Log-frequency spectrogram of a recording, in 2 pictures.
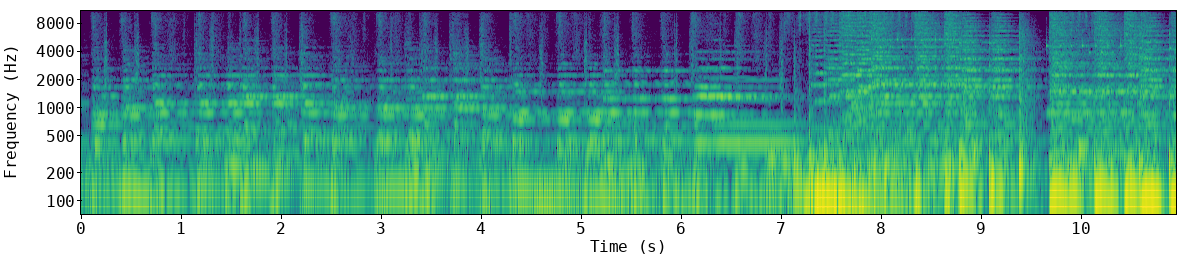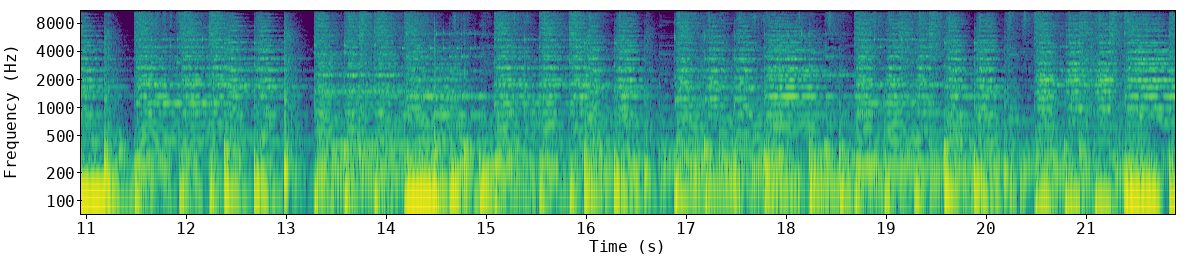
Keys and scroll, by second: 1.2 ctrl+r, 1.9 4, 2.2 Return, 7.8 s, 13.7 Tab, 15.7 g, 17.9 Tab, 18.8 1, 19.2 shift+z, 21.0 s.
